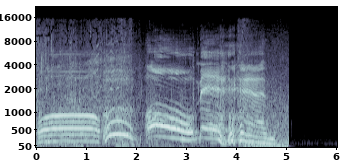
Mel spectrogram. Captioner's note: rope falling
